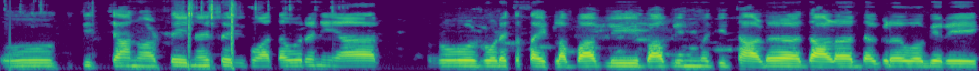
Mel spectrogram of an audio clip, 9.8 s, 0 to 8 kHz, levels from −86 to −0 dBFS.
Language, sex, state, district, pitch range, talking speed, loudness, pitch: Marathi, male, Maharashtra, Dhule, 110-120 Hz, 130 wpm, -18 LUFS, 115 Hz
